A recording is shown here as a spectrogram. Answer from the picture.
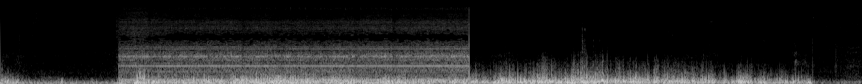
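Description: An M1150 Assault Breacher Vehicle's gas-turbine engine running: a steady whine of several held tones over a low rumble, starting about a second in and cutting off about two-thirds of the way through, followed by a plainer low rumble.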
